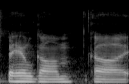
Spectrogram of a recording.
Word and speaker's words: Pahalgam: Um, I'm obviously saying it in native pronunciation, but this is Pahalgam.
